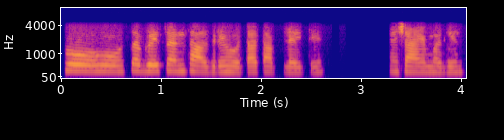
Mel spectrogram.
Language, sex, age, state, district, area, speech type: Marathi, female, 18-30, Maharashtra, Solapur, urban, conversation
